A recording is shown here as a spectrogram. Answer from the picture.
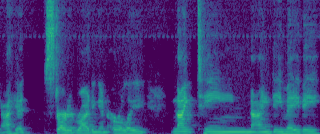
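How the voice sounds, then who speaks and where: Her pitch is very deep and low for a woman. She speaks with a Southern US accent. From US South, Raleigh, North Carolina. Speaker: novelist. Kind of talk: interview.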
